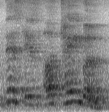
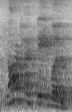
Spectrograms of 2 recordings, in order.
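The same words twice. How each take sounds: First: "table" with a puff of air on the t; aspirated t. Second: "table" with an unaspirated Indian t. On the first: Teacher modelling British English, aspirated t. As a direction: breathe out on the t of "table". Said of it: "It should be table". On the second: Teacher showing Indian English, unaspirated t. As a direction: say "table" with no air after the t. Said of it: "Table is Indian English". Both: Shown as a demonstration.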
